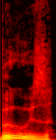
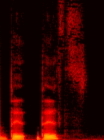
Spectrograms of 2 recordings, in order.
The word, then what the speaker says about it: booths: I thought you said booze. – No, booths. – Booths. – Did I say it right? – You said it right.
